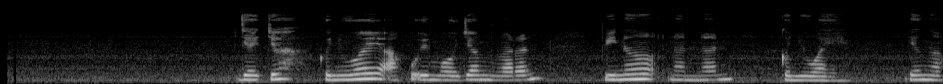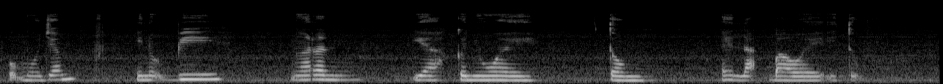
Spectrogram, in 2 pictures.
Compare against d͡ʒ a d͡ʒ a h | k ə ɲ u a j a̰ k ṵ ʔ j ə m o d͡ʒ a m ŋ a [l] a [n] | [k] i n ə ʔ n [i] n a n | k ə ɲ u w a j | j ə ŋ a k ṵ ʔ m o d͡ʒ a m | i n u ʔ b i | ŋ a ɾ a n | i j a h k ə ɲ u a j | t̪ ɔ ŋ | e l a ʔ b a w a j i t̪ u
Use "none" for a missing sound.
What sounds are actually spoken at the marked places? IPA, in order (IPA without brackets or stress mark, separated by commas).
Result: ɾ, n, p, a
